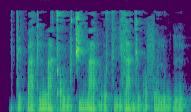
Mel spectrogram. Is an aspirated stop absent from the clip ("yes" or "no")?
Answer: yes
